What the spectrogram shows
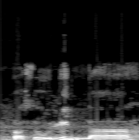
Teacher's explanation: huruf sebelumnya berbaris kasrah contohnya dalam surah Attaubah ayat 1 jadi lam pada perkataan Allah dibaca dengan tipis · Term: lafaz jalalah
